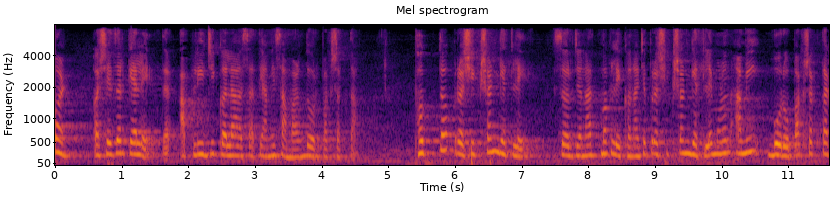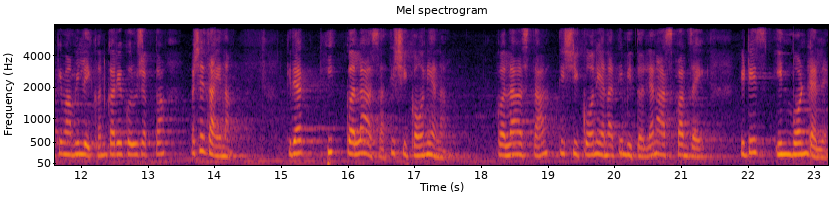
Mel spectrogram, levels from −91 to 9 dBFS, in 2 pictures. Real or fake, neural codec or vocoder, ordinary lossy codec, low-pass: real; none; AAC, 32 kbps; 7.2 kHz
